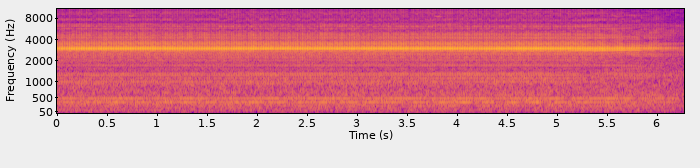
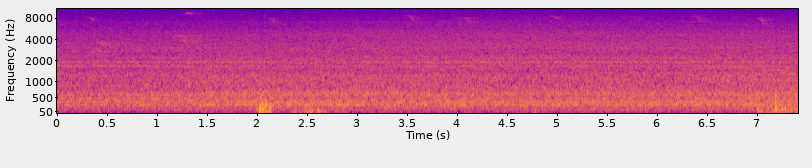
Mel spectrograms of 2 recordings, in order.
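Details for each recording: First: 2001 General Electric Quiet Aire air conditioner, LG Hero compressor just switched on to cool after sitting unused over a week during fan bearing replacement: steady high whine over even hiss, fades at shutdown; owner suspects it will quiet down once running, cause unconfirmed. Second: 2001 General Electric Quiet Aire air conditioner with LG Hero compressor, warmed up after about five minutes, cycling low, medium, high: low steady hum with faint constant tone, no rattle or squeal; quiet even on high.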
